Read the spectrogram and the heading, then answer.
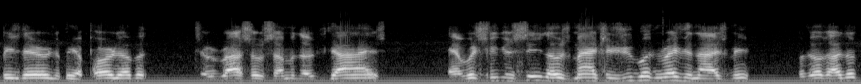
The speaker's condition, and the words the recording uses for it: Throat cancer. And I want to preface this by letting people know, no, I haven't been drinking.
